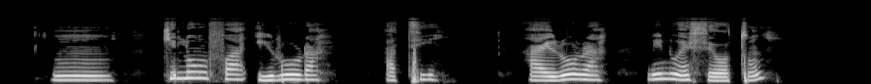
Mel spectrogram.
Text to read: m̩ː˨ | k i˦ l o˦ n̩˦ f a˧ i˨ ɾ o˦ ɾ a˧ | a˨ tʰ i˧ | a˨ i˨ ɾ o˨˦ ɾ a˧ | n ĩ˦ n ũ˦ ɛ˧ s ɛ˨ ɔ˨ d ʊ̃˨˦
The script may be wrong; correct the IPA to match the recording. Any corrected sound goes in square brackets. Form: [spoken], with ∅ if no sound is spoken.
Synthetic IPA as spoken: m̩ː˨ | k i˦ l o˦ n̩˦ f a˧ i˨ ɾ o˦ ɾ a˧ | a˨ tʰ i˧ | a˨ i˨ ɾ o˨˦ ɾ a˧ | n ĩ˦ n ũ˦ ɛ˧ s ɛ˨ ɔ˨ [t] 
